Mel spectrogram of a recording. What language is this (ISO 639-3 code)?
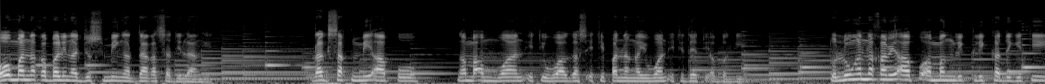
fil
